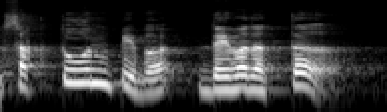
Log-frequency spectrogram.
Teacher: the final vowel in the sentence gets prolated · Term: pluta vowel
